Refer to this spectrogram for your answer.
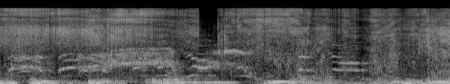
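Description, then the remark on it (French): A chaotic crowd of people screaming and yelling at once during the evacuation of the Bastille area, loud, with overlapping shouts rising and falling in a continuous, panicked din. “Mais qu'est-ce qui se passe? C'est quoi ces cris?”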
